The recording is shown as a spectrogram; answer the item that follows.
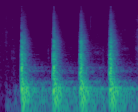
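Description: Four dull knocking raps, attributed to a spirit and counted out during early spiritualist rapping sessions, land evenly spaced about half a second apart. Each is a low, hollow thud with a short decay, and no voices are heard.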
